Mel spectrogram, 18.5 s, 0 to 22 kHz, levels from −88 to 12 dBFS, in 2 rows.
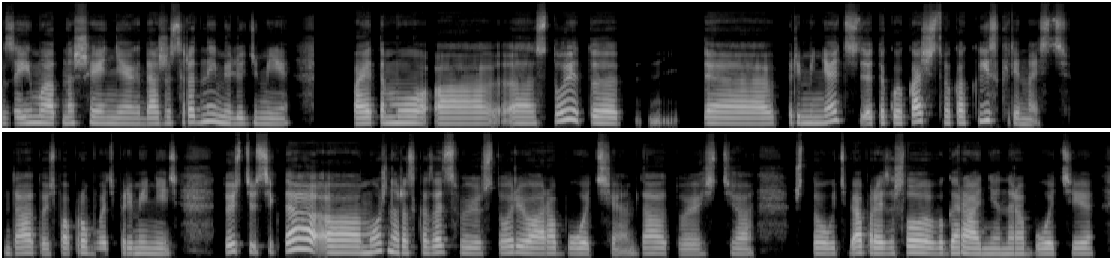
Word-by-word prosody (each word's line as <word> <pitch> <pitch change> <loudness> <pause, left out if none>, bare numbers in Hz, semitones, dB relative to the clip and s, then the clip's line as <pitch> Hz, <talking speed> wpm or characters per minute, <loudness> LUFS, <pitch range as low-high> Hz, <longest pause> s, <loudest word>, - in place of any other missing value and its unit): взаимоотношениях 185 -1 0
даже 175 +1 0
с 185 - 0
родными 205 -1 -1
людьми. 170 0 -6 0.5
Поэтому, 185 +1 +2
а, 175 +1 0
э, - - -8
стоит, 260 +6 +1
э, 185 -2 +3 0.2
м, 235 +2 -17 0.2
э, 175 -1 +1
применять, 195 +7 -2
э, 175 - 0
такое 190 +1 -3
качество, 220 -2 +2
как 195 +5 -3
искренность, 170 - -3 0.3
да, 180 +1 0
то 160 - -9
есть 160 - -6
попробовать 170 -1 -3
применить. 175 -2 -3 0.4
То 220 - +2
есть 235 -2 0
всегда, 200 -5 +6
а, - - +1
можно 220 +2 0
рассказать 190 +2 0
свою 180 -4 -1
историю 185 +1 0
о 170 - +4
работе, 170 -2 -1
да, 175 -1 -1
то 155 - -9
есть, 155 +2 -6
э, 160 -1 -4 0.3
что 175 -1 -2
у 170 - -4
тебя 190 +3 +2
произошло 185 +1 +3
выгорание 170 -2 +1
на 165 +1 -3
работе. 165 +1 -2
180 Hz, 145 wpm, -24 LUFS, 170-195 Hz, 0.5 s, всегда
